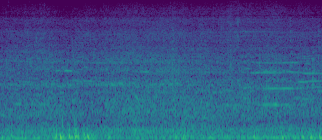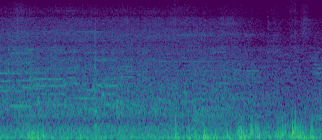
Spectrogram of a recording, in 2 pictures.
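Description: Wind buffeting the microphone in gusts over the roar of sea surf, with faint distant voices underneath.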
